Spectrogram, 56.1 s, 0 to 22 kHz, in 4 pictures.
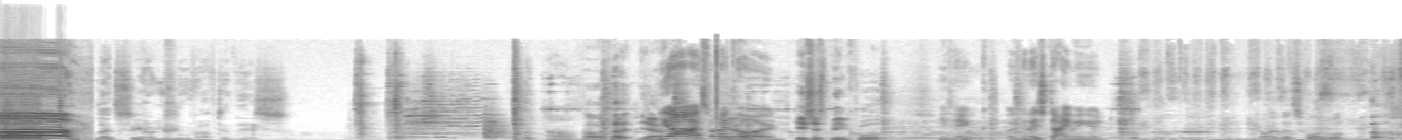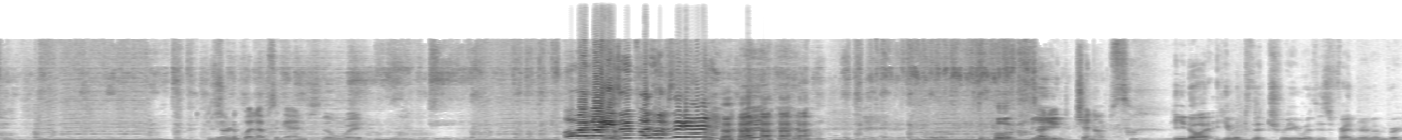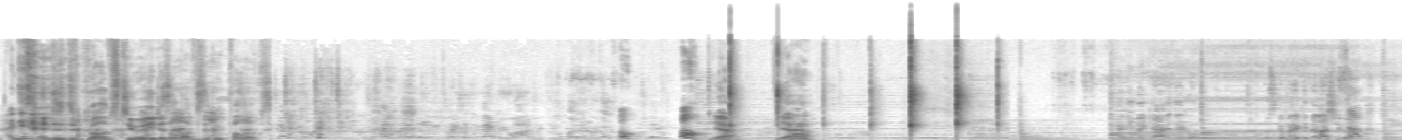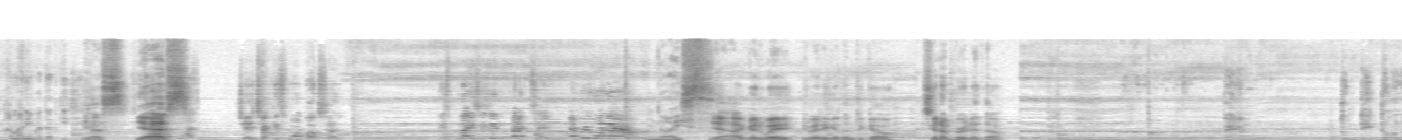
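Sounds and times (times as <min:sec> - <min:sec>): film dialogue through a speaker: 0:00.0 - 0:56.0.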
